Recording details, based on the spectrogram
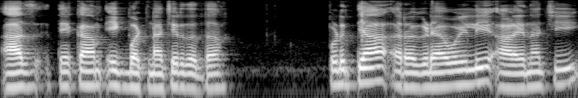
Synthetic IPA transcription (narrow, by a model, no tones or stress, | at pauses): ad͡zt̪ɛ̃kamek̚bəʈɳat͡ɕeɾd͡zat̪a | pəɳt̪jaɾəɡɽjaʋəjleʔaɭnat͡ɕiː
